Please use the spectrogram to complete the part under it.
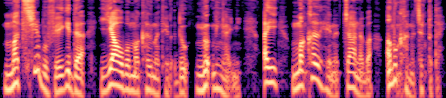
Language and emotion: Manipuri, surprised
